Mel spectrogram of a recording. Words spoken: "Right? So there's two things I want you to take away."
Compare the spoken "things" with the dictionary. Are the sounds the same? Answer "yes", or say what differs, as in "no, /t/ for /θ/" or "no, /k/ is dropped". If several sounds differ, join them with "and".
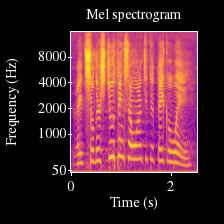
yes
